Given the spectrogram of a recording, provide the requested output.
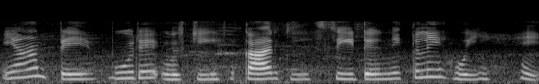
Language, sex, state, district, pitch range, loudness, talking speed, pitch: Hindi, female, Madhya Pradesh, Dhar, 240-290 Hz, -20 LUFS, 120 wpm, 250 Hz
